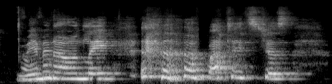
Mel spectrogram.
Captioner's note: laughing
